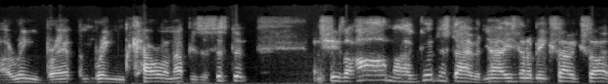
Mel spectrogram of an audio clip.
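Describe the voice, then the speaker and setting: Noticeable background noise accompanies a man who talks very fast, his pitch moving in an ordinary way. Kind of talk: interview storytelling. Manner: animated.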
